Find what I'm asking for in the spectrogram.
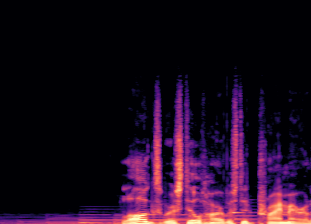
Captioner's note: voiceover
